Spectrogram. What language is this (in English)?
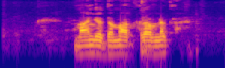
Lasi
